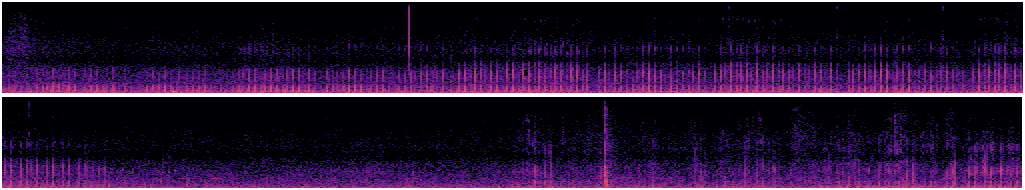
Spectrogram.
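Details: Melissa the companion cat, once a two-month-old kitten, purring in pulsing rhythmic bursts for about seven seconds, then fading to a soft low rumble before briefly strengthening again.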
